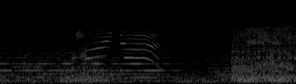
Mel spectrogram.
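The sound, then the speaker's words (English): In a film scene, shrill, wavering cries give way to a big explosion on the platform the Queen is on as she tosses a weapons belt; it bursts in near the end and rolls on as a sustained, roaring blast of noise, fairly quiet overall. “Now there's a shot here where the platform the Queen is on, there's a big explosion when she tosses these her weapons belt here, and the Queen, when it falls, is actually quarter scale miniature, in which we use a double mirror setup.”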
